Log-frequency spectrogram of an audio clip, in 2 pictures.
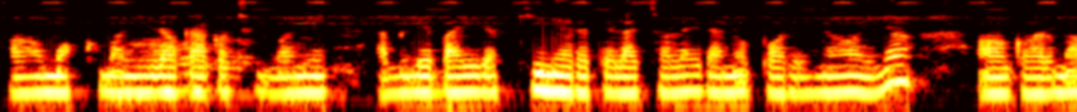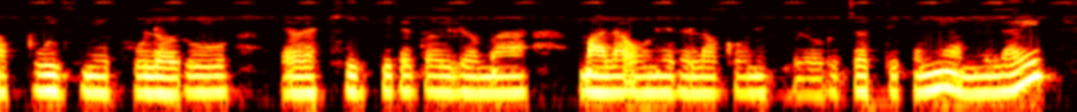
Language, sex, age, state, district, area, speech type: Nepali, female, 30-45, West Bengal, Kalimpong, rural, spontaneous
